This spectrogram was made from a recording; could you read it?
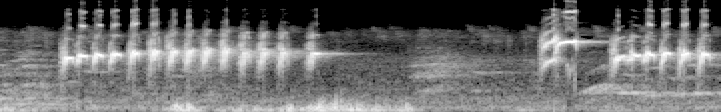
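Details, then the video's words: Lesser green leafbird (cucak ijo mini) singing full power as a provoking lure: a buzzy rattling series of about twelve notes, a pause, one sharp high note, then another quick rattled series. "Pancingan Cucak Ijo Mini Gacor Full POWER Tembakan keras Mancing Emosi"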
